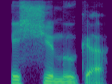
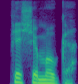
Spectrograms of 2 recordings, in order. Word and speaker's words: Pyszczymuka: And It's Ukrainian in origin, and it's pronounced Pyszczymuka. Pyszczymuka.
